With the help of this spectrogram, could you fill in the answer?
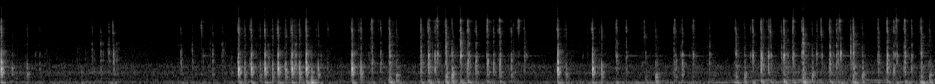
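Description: Both hands type continuously with their fingertips on a Bloody B820R full-size black plastic mechanical gaming keyboard with backlit keycaps and a hollow housing, pressing and striking the keys. Rapid, dry, clacky keystrokes with a mid-pitched hollow tone come in dense flurries, starting softly and growing louder from about two seconds in, with brief pauses between bursts.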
